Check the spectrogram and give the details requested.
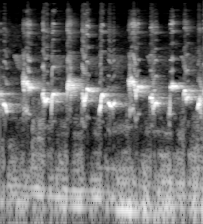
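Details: Challenging a rival, a yellow-vented bulbul pours out lively ropel song: chattering, bubbly phrases of slurred whistles, tumbling up and down in pitch without pause, with a soft low hum underneath.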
